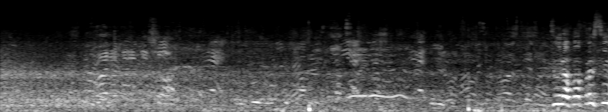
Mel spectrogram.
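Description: Men shout to each other outdoors in the open.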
